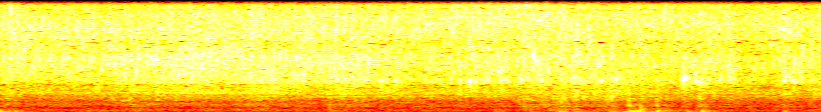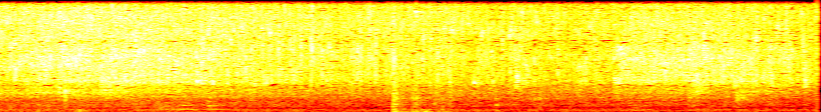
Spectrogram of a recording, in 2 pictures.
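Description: Hot cooking oil sizzling steadily in a frying pan, with a few soft knocks as fried chicken wings are set down on a paper-towel-lined plate.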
